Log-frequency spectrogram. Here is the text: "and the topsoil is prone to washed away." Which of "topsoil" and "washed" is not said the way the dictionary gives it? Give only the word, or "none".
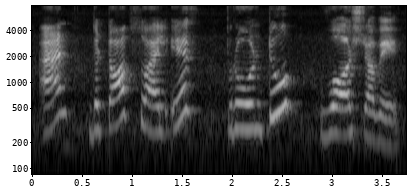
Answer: washed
